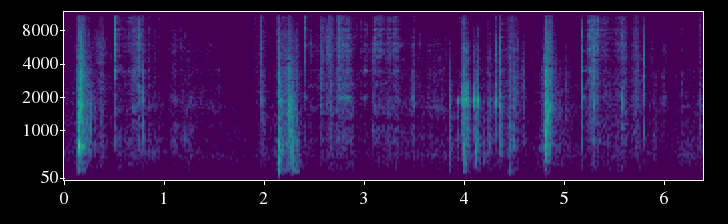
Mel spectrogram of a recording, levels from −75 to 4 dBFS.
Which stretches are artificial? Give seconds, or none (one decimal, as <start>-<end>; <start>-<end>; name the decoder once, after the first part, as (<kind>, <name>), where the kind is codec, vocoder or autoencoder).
0.7-4.5 (vocoder, Vocos)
